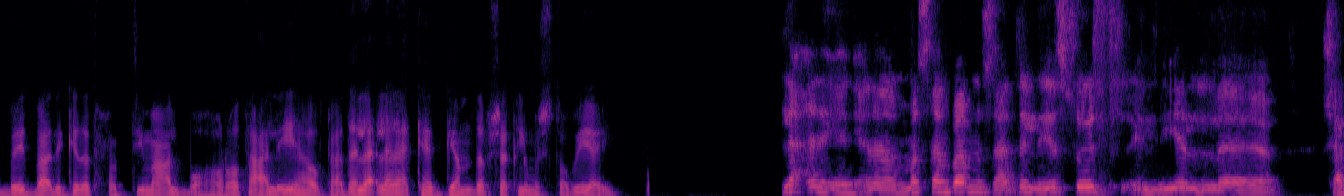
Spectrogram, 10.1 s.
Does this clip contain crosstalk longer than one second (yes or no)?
no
